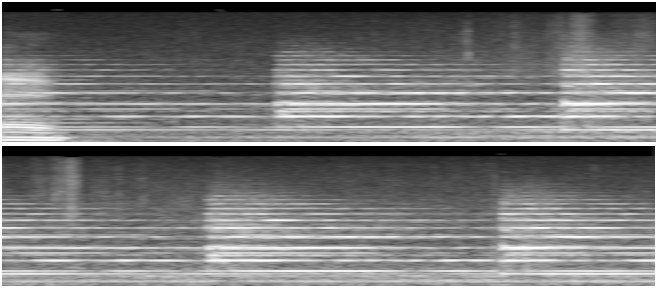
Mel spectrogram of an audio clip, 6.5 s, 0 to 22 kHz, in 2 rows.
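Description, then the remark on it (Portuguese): The large bell of the Cathedral of Nossa Senhora de Aparecida in Brazil tolls at 11 minutes to 10 at night in slow, regular strokes. Each stroke rings out with rich, sustained harmonic overtones that overlap and decay into the next. Loud and resonant, with no talking. “11 minutos faltam para as 10 da noite, momento que bate o sino da Catedral de Nossa Senhora de Aparecida.”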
